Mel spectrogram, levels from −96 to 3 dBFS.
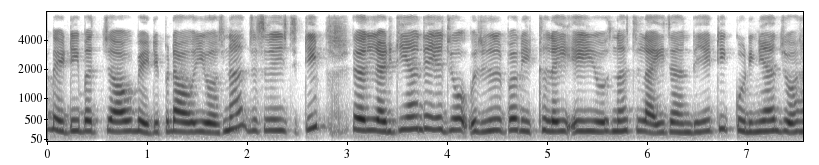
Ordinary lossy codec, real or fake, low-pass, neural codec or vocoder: none; fake; 7.2 kHz; autoencoder, 22.05 kHz, a latent of 192 numbers a frame, VITS, trained on one speaker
